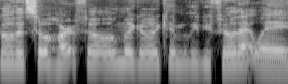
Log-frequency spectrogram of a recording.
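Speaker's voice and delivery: sarcastic, high-pitched fake crying and sobbing. Retelling a diner scene, imitating Jerry Seinfeld's mock crying. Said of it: "mocking him and, like, crying".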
